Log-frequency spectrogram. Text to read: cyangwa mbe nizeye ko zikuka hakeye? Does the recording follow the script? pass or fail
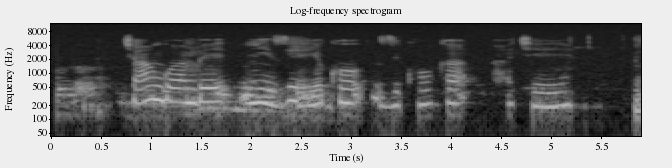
pass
